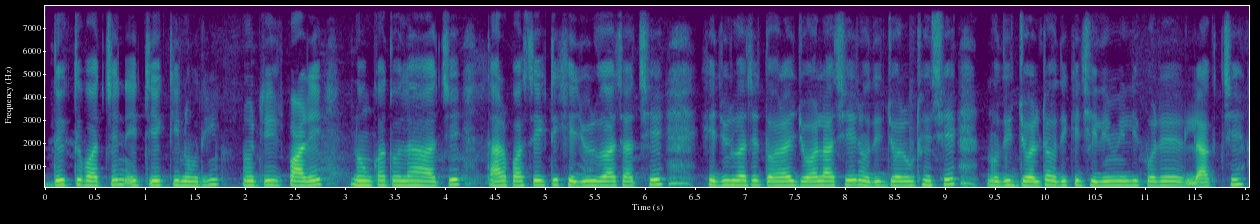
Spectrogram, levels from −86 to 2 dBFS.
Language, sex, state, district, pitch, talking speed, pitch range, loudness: Bengali, female, West Bengal, North 24 Parganas, 190 Hz, 165 wpm, 180-205 Hz, -17 LUFS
